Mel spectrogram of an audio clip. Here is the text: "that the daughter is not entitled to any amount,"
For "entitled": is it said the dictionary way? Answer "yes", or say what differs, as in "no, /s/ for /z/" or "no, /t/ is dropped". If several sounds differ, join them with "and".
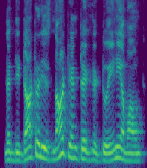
no, /l/ is dropped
